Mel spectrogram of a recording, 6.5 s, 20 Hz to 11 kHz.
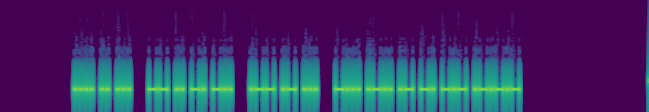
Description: Morse code, heard as a keyed tone, about 44 wpm, 700 Hz. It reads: HIS MIND WAS BLANK.
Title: Sentences from Top 1500 Words 45wpm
